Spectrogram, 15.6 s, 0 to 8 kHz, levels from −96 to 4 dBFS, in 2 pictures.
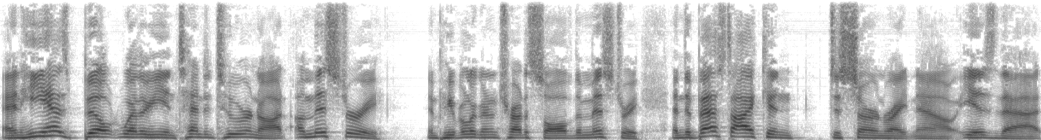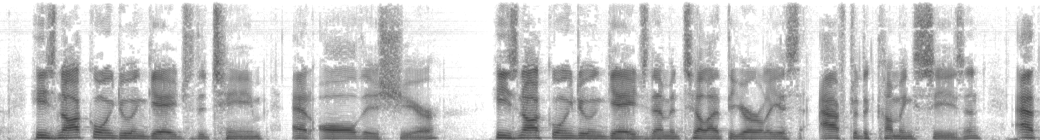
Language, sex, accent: English, male, American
